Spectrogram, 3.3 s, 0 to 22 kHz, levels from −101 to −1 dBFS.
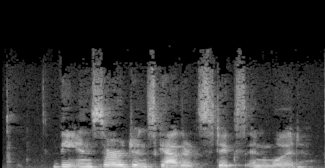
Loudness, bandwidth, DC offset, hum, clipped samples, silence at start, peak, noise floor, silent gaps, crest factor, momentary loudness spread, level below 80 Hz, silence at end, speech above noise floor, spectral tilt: -23 LUFS; 15.5 kHz; under 0.1%; none; under 0.1%; 0.05 s; -4 dBFS; -51 dBFS; none; 18 dB; 9 LU; -66 dBFS; 0.2 s; 28 dB; -3 dB/octave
